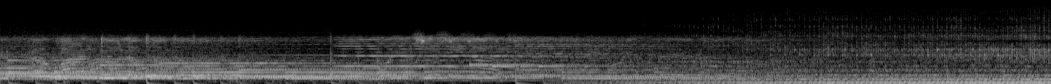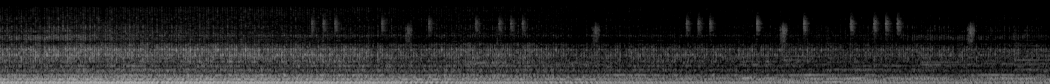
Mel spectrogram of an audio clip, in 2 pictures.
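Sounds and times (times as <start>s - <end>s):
car engine running at low revs: 5.6s - 21.0s.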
